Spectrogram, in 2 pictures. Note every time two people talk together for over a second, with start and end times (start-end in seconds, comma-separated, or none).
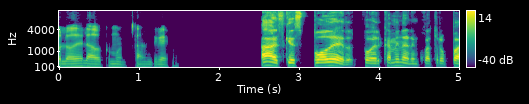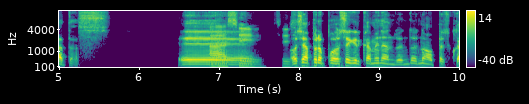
6.9-8.6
